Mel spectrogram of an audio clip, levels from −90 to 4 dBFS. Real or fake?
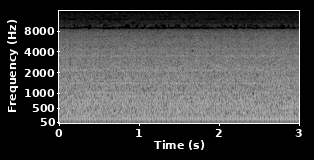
real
